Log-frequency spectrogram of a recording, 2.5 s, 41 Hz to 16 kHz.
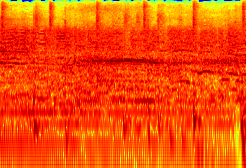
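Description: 1970s rock music played from a vinyl LP: held low bass and keyboard notes, regular drum hits, and high tones that slide in pitch.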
